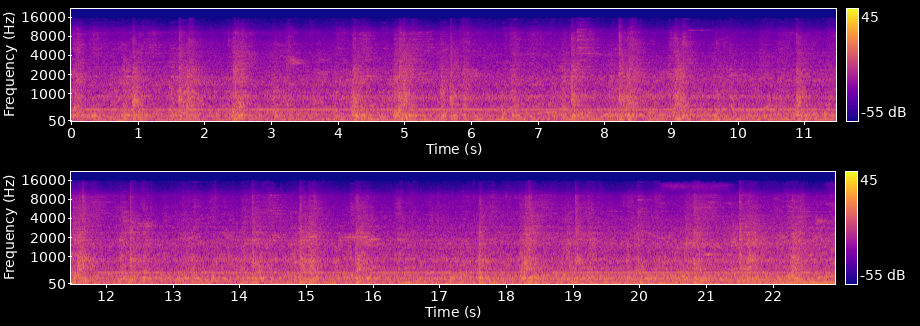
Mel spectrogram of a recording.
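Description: Indian Railways LHB passenger coaches rolling past, their wheels clacking over rail joints, often in quick pairs, every second or so over a steady rumble and a steady hum.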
